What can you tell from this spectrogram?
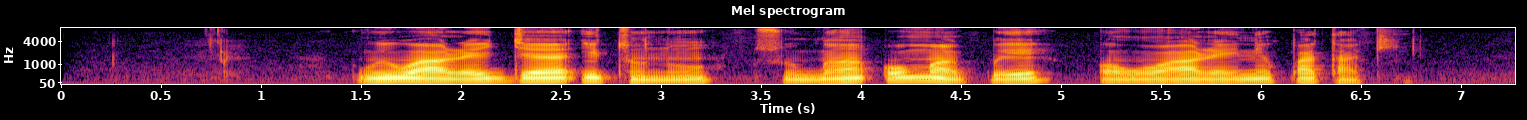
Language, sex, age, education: Yoruba, male, 30-45, tertiary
